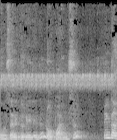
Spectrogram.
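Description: A woman speaking for about the first second and a half, with a steady high-pitched cricket trill going on behind her throughout.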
